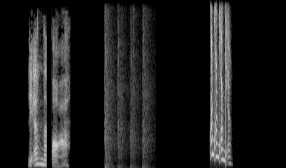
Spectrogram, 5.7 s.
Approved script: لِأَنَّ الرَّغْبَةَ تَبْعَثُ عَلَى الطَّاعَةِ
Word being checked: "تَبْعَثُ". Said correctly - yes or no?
no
